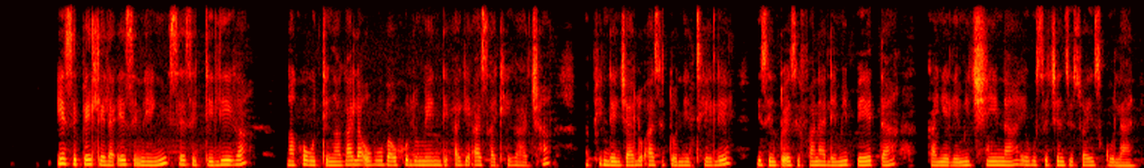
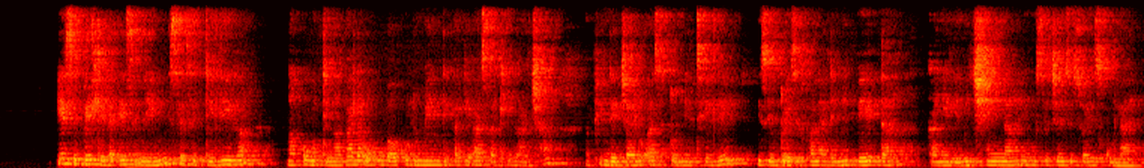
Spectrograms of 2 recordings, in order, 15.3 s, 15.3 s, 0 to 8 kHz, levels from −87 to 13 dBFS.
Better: first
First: none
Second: noise reduction (neural separator model SepFormer DNS4)

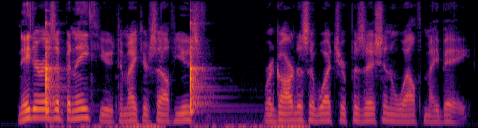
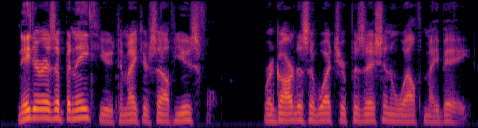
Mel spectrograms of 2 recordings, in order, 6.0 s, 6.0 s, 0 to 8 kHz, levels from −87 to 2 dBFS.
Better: second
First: background sound (Bowed string instrument); 2 dB above the speech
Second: none

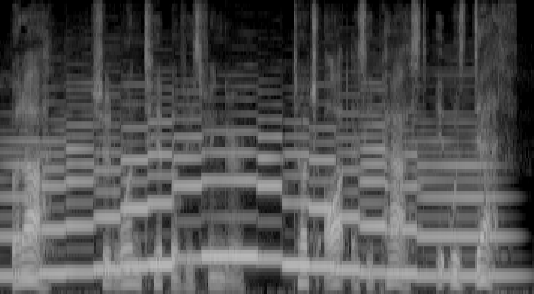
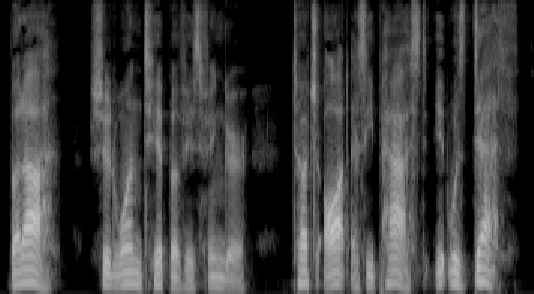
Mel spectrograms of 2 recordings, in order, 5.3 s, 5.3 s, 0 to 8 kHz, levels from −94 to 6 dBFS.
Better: second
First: background sound (Wind instrument, woodwind instrument); 5 dB above the speech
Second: none

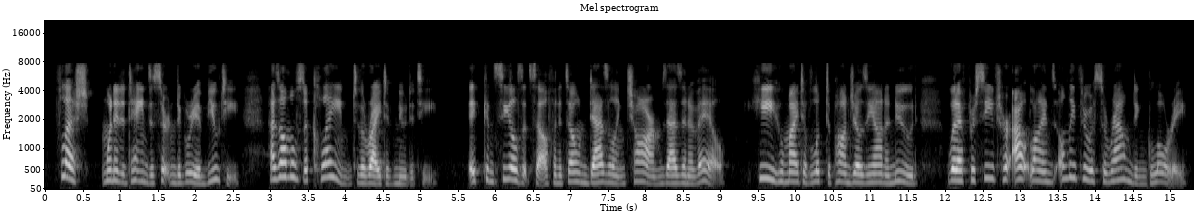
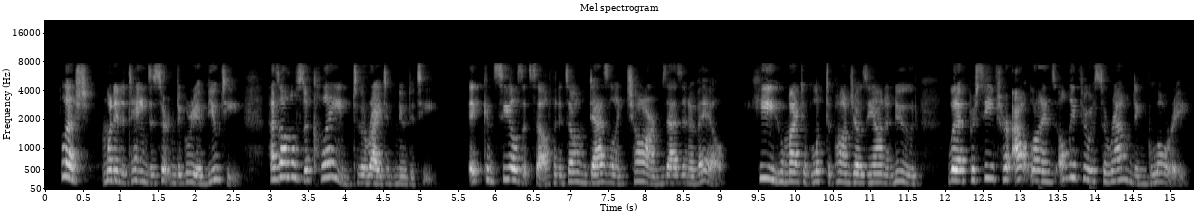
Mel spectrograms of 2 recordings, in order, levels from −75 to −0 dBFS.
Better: first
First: none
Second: noise reduction (neural mask model DeepFilterNet 3)

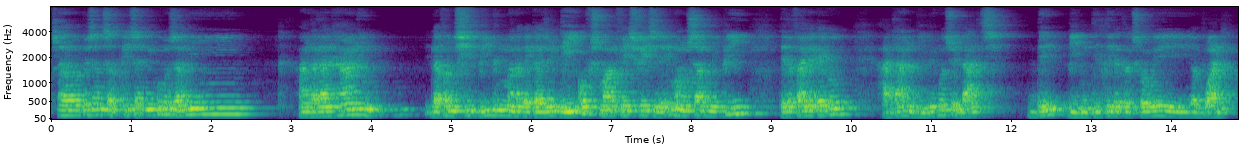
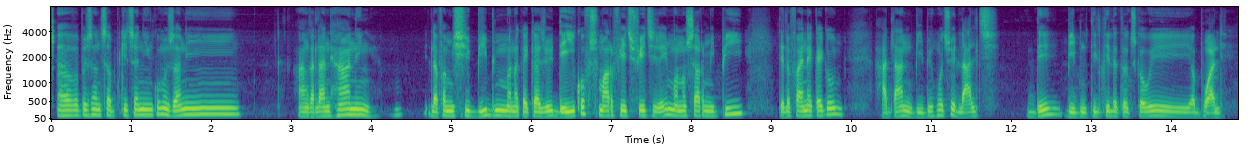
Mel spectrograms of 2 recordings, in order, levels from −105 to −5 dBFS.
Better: second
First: room echo; dies away in 0.7 s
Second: none

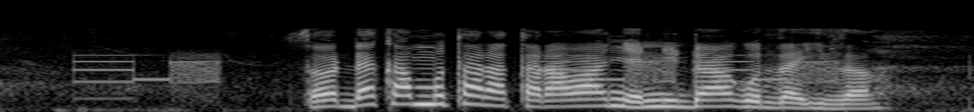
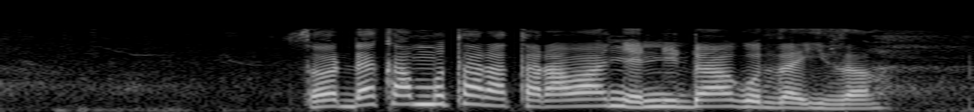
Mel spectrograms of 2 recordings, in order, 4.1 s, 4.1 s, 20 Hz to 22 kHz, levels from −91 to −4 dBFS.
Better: second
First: background sound (Telephone); 17 dB below the speech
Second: none

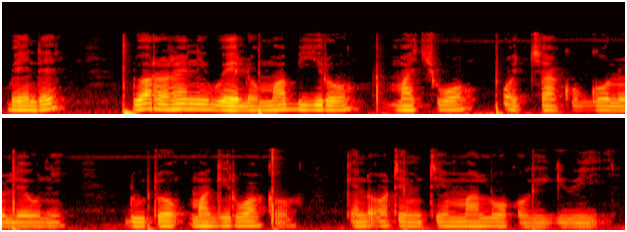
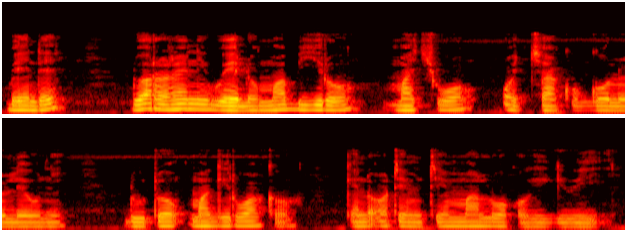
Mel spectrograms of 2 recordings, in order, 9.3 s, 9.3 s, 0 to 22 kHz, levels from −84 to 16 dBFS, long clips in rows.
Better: second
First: background sound (Hands); 14 dB below the speech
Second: none

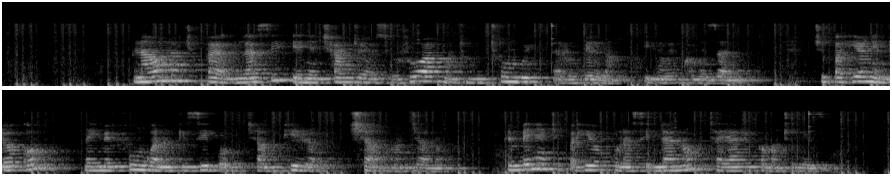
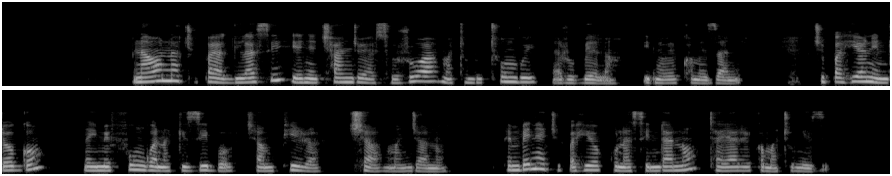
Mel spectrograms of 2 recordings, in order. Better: second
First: background sound (Livestock, farm animals, working animals); 17 dB below the speech // room echo; dies away in 0.7 s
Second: none

